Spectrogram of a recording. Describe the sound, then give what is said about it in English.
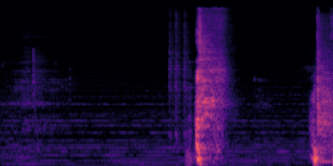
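A loud sneeze bursts out after a quiet stretch, followed about a second later by a second sharp, breathy sneeze at the end. “Bless you.”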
